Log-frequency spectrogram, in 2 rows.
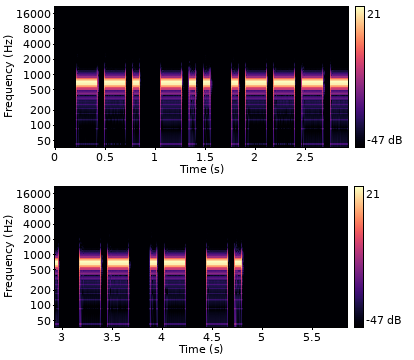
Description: Morse code, heard as a keyed tone, about 17 wpm, 700 Hz. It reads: GD1MAN
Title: DXCC-100 Call Signs - 6 Characters - Repeated 3x - 17wpm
